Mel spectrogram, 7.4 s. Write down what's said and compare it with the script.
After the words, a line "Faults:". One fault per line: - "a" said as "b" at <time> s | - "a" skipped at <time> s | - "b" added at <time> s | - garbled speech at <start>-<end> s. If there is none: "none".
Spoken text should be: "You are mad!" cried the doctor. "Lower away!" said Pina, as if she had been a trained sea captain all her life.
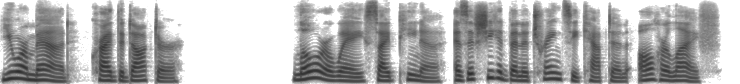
"You are mad!" cried the doctor. "Lower away!" sighed Pina, as if she had been a train sea captain all her life.
Faults:
- "said" said as "sighed" at 3.6 s
- "trained" said as "train" at 5.3 s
